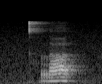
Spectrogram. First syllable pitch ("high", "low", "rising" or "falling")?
falling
